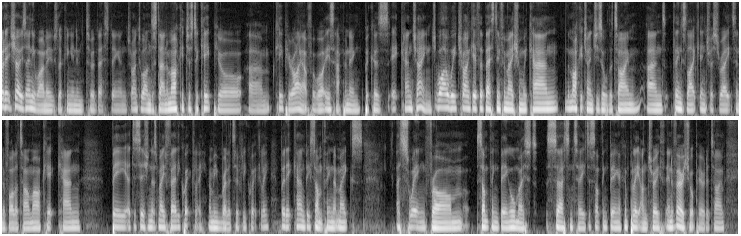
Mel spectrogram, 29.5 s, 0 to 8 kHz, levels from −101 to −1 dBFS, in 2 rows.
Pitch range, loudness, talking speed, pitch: 105-125 Hz, -20 LUFS, 195 wpm, 115 Hz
